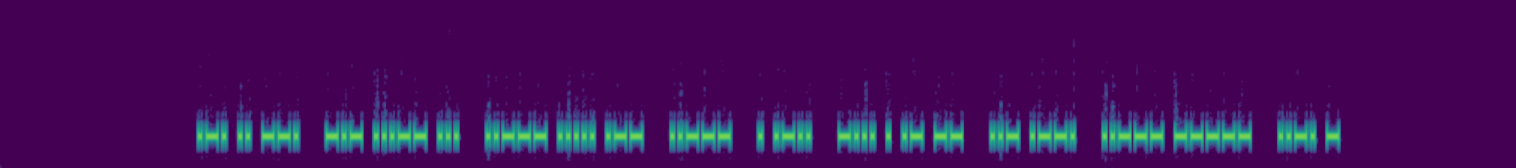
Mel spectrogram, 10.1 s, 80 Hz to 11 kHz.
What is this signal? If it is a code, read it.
Morse code, heard as a keyed tone, about 46 wpm, 700 Hz. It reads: RIG K3S 25W 2 EL BEAM UP 20 FT
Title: Practice QSO - Exchange 2 - Info - 45wpm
